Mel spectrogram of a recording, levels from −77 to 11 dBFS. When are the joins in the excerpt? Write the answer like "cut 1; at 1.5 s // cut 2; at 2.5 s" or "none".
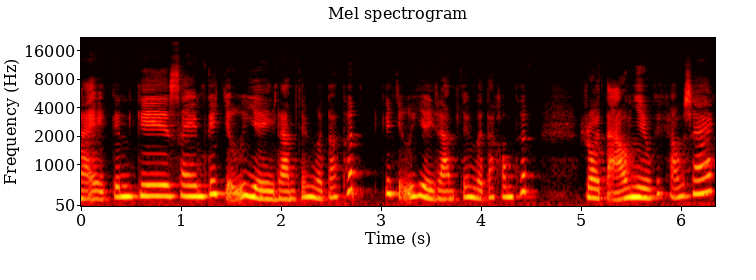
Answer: none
